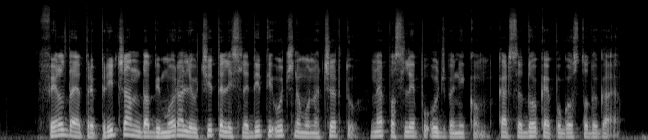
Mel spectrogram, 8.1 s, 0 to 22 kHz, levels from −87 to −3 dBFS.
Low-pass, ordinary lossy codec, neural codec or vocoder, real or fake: 19.8 kHz; none; codec, 44.1 kHz, 7.8 kbps, Pupu-Codec; fake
